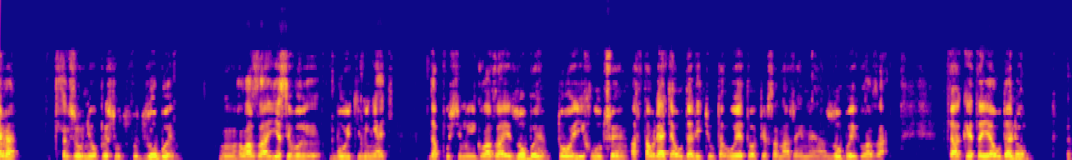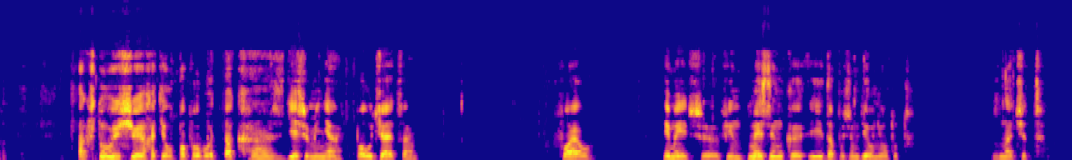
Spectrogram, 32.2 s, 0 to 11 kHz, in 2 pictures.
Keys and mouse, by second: 0.0-0.6 middle drag, 2.0-2.7 drag, 4.6 shift+middle drag, 5.2 KP_3, 6.4 shift+middle click, 10.0-10.3 shift+middle drag, 12.3-12.9 shift+middle drag, 13.3 shift+middle click, 15.1 Delete, 17.0 middle click, 18.0 middle click, 19.1 KP_1, 20.1 shift+middle click, 21.2 click, 23.7-27.1 drag, 31.1 click.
